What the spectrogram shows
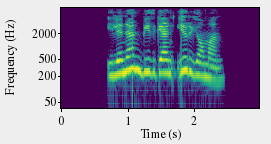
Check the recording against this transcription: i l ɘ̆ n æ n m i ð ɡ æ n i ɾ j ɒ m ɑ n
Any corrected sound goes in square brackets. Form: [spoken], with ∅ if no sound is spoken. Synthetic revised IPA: i l ɘ̆ n æ n [b] i ð ɡ æ n i ɾ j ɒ m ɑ n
